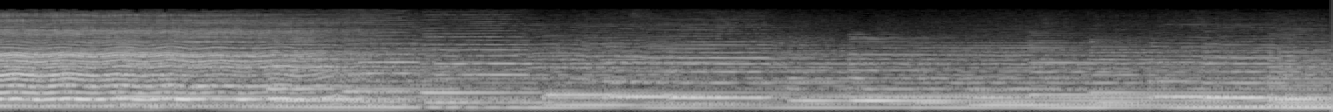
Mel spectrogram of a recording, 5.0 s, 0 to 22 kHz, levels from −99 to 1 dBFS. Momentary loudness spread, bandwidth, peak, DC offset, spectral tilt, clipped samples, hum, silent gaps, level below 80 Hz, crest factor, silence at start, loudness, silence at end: 8 LU; 14.5 kHz; -6 dBFS; under 0.1%; -5 dB/octave; under 0.1%; none; none; -70 dBFS; 14 dB; 0 s; -21 LUFS; 0 s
